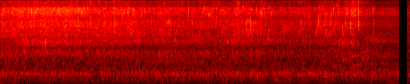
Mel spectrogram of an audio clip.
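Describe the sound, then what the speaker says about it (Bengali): Water poured into a pot of simmering meat curry, a continuous even gush and rush of liquid, fairly close, lasting several seconds before stopping abruptly at the end. "পাঁচ ছয় মিনিট কষিয়ে নেওয়ার পর পানি অ্যাড করব সামান্য পরিমাণে"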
